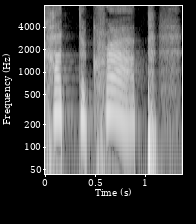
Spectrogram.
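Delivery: plain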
